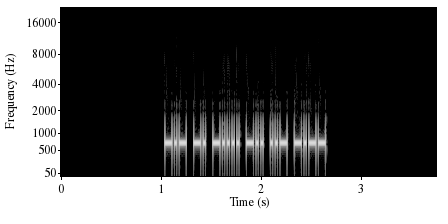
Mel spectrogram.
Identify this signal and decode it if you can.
Morse code, heard as a keyed tone, about 50 wpm, 700 Hz. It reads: KN6DUY
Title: USA Call Signs Repeated 3x 50wpm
